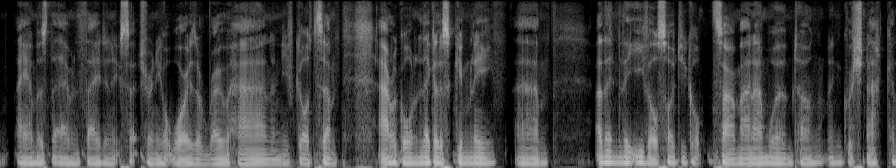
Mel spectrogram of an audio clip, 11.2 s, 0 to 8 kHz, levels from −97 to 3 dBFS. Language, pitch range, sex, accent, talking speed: English, 90-115 Hz, male, British, 175 wpm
